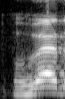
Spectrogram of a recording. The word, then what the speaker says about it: weather: वेदर। अब आर को आप चाहें तो इसमें साइलेंट भी कर सकते हैं, वेदर, और चाहे तो पूरा भी बोल सकते हैं वेदर।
